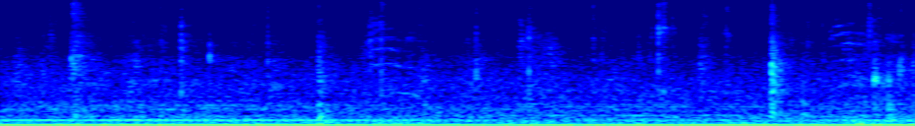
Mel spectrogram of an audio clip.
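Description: Kittens meowing while they play, with short clicks and scuffles of claws on a wooden floor, over a steady low hum.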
